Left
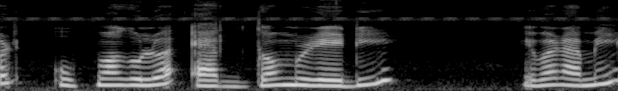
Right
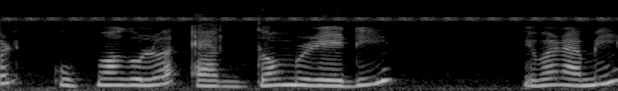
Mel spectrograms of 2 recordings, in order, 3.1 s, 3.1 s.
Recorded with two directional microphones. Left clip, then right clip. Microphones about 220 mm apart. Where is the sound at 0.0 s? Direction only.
40° left (ahead or behind).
